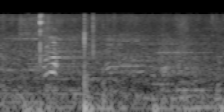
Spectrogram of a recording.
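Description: A football struck once by a kick on artificial turf, a single sharp thud a little under a second in.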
